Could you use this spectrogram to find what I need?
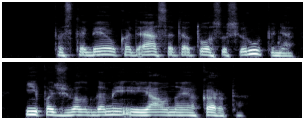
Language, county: Lithuanian, Šiauliai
